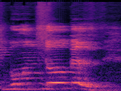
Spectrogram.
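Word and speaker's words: boondoggle: और next word of द डे इज, ये भी आपको बहुत इंटरेस्टिंग लगेगा, इसका प्रोनाउंसिएशन है बूंदोगल। तो गूगल है, गूगल की बूंदे हैं बूंदोगल, ऐसे मैंने याद किया।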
